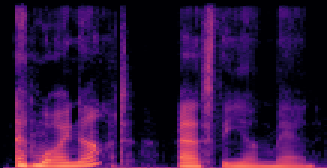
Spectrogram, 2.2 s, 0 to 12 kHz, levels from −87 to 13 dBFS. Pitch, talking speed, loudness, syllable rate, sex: 200 Hz, 190 wpm, -18 LUFS, 4.7 syllables/s, female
